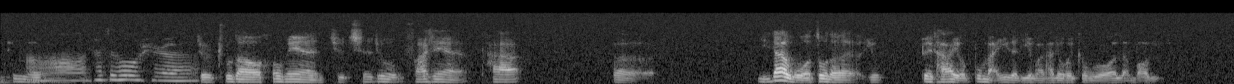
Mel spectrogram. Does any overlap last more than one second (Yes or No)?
No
